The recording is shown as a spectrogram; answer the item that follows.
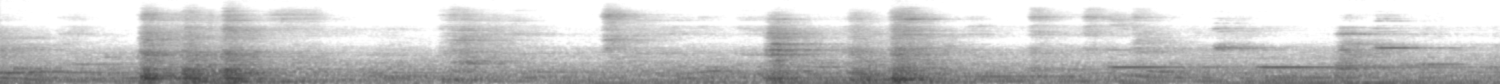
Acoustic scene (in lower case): cafe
